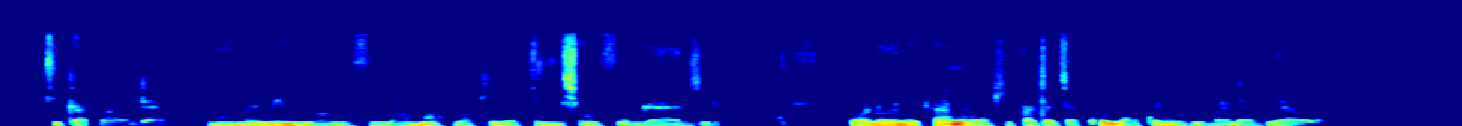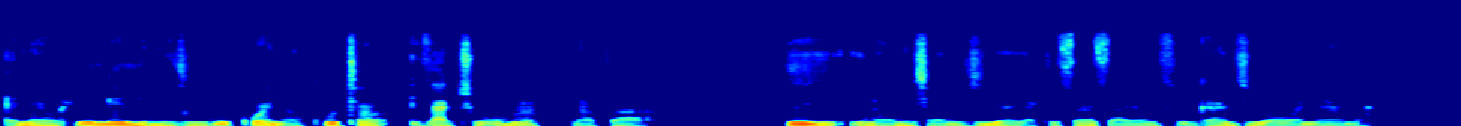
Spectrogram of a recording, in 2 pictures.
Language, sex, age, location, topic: Swahili, male, 18-24, Kisumu, agriculture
